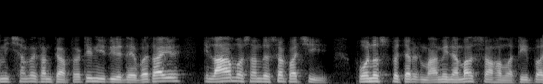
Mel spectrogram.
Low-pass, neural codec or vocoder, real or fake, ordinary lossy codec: 3.6 kHz; codec, 16 kHz in and 24 kHz out, 0.6 kbps, FocalCodec, streaming, 2048 codes; fake; none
